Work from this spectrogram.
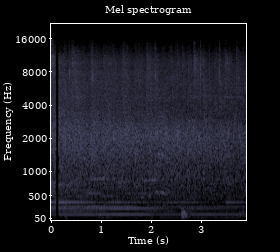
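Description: Church congregation applauding together during a worship service, a steady dense clapping that fills the room from start to finish, with a low hum underneath.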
